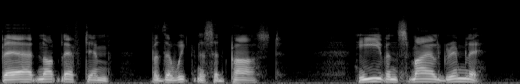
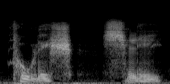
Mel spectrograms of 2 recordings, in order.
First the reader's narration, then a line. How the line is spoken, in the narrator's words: he hissed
